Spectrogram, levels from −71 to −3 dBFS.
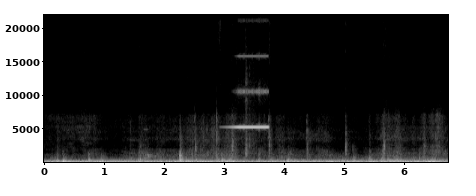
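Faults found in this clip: Loudspeaker feedback squeal, 2.93–3.78 s: a pure tone at 5.3 kHz swells over about a third of a second to a few dB above the program audio. The mic is hearing its own speaker and loop gain tops unity at that frequency.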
